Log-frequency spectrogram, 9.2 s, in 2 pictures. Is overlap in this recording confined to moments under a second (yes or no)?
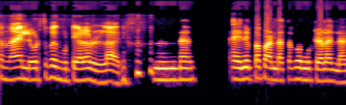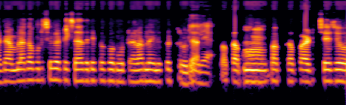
yes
